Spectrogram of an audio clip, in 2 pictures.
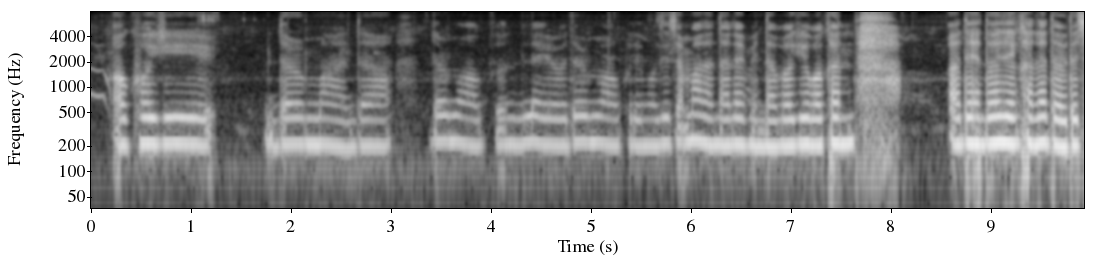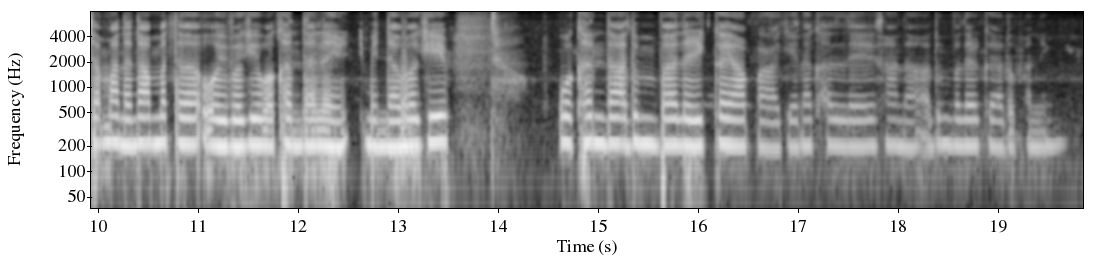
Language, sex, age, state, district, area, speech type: Manipuri, female, 18-30, Manipur, Tengnoupal, rural, spontaneous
